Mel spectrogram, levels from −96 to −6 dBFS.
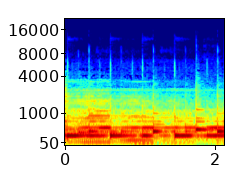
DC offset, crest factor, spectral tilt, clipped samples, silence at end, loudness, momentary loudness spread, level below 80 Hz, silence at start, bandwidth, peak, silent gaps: under 0.1%; 12 dB; -10.5 dB/octave; under 0.1%; 0 s; -13 LUFS; 2 LU; -32 dBFS; 0 s; 3.7 kHz; 0 dBFS; none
